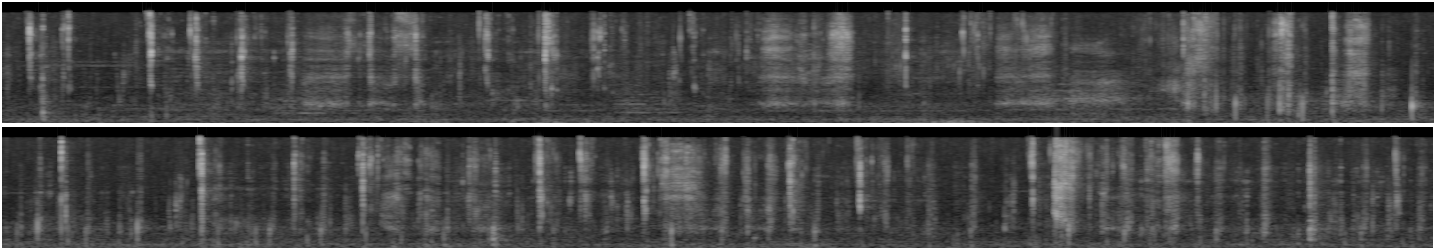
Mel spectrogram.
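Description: Close-miked chewing and mouth sounds of a person eating rice and curry by hand: a steady stream of short wet clicks and smacks, with fingers now and then mixing food on a steel plate.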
